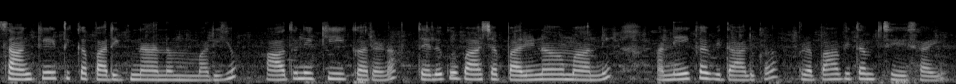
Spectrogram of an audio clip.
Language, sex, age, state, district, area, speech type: Telugu, female, 18-30, Andhra Pradesh, Sri Satya Sai, urban, spontaneous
